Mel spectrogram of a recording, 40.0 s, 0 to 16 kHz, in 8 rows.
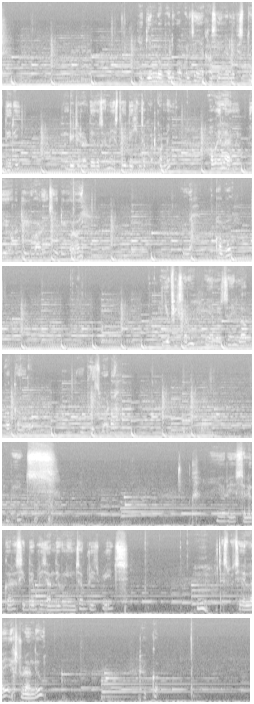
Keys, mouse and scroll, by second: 0.7 right click, 1.5 click, 2.4 alt+right click, 2.6-8.5 alt+drag, 8.5 alt+middle click, 9.8 alt+click, 9.9 right click, 11.1 click, 11.9 Delete, 12.8 alt+click, 14.2 alt+middle click, 14.4 alt+right click, 14.5 alt+click, 14.9 right click, 16.0 click, 16.4 alt+middle click, 16.5 alt+scroll up 1, 16.7 alt+click, 17.0 alt+right click, 17.1 alt+right click, 17.2 alt+click, 17.9 alt+middle click, 18.7 alt+click, 19.2 right click, 20.4 alt+middle click, 20.6 alt+right click, 21.8 click, 24.9 click, 25.2 click, 27.5 w, 27.6 right click, 28.7 click, 29.8-33.3 shift+right drag, 33.3 alt+click, 33.5 alt+middle click, 34.3 click, 34.7 w, 35.3 shift+right click, 36.4 w, 37.1 click, 38.8 space.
